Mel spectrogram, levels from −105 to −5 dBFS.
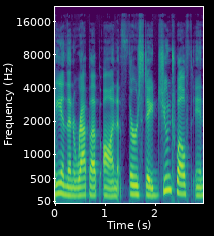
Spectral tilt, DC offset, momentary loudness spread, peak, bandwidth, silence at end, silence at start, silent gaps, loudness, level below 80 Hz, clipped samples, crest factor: -5.5 dB/octave; under 0.1%; 4 LU; -4 dBFS; 16.5 kHz; 0 s; 0 s; none; -21 LUFS; -64 dBFS; under 0.1%; 16 dB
